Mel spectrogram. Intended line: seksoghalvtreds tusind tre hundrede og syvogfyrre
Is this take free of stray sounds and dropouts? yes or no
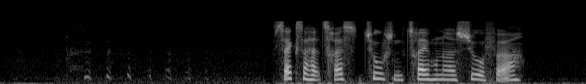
no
